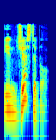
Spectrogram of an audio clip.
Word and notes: ingestible: British English

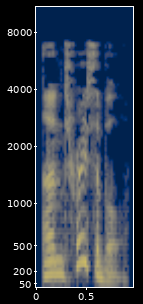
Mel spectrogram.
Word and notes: untraceable: British English

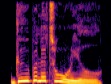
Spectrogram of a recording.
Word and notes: gubernatorial: British English

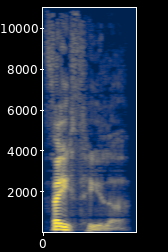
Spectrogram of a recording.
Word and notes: faith healer: British English

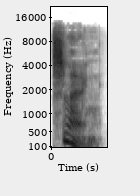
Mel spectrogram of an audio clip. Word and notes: slang: British English

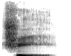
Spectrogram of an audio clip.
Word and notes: chi: British English

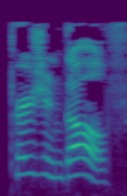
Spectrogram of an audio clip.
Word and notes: Persian Gulf: British English

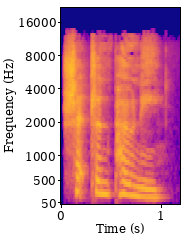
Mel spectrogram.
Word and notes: shetland pony: British English

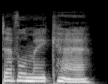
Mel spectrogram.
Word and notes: devil-may-care: British English

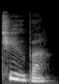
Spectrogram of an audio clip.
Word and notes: tuber: British English

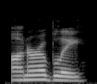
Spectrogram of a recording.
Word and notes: honourably: British English

